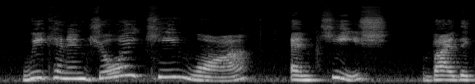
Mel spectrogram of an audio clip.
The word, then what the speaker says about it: quiche: We can enjoy quinoa and quiche by the quays of Qatar. So these all make a hard K sound.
